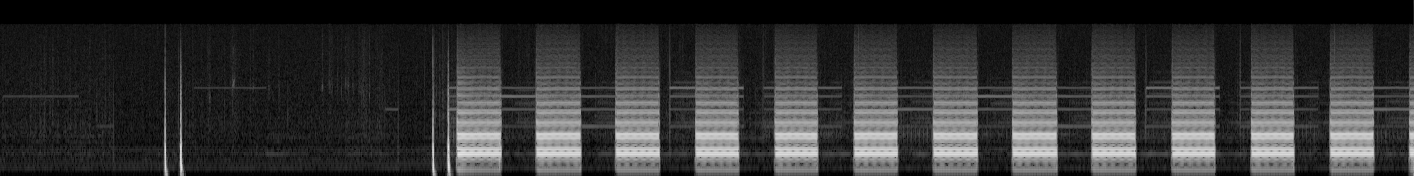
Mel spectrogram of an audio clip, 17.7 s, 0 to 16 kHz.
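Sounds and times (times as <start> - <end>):
loud buzzy telephone busy signal: 5.6 - 17.6.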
